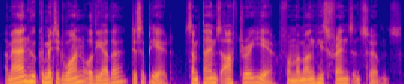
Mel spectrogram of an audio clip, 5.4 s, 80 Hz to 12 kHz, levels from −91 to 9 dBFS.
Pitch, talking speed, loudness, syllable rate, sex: 120 Hz, 210 wpm, -20 LUFS, 6.5 syllables/s, male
